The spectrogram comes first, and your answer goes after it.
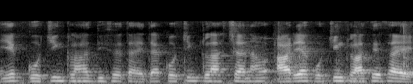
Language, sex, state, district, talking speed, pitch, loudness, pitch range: Marathi, male, Maharashtra, Gondia, 230 wpm, 150 Hz, -18 LUFS, 145-160 Hz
